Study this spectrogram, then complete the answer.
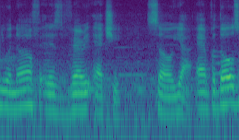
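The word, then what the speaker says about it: エッチ: So they shorten it to ecchi, which is how they pronounce H.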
